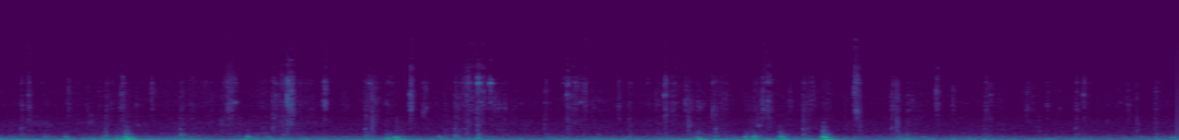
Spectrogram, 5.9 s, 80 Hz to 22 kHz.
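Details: Suspected steering rack knock on a Ford Focus 2 while driving (test 1): dull irregular clunks over road rumble, a few per second on rough patches, pointing to steering rack play; cause suspected, not confirmed.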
